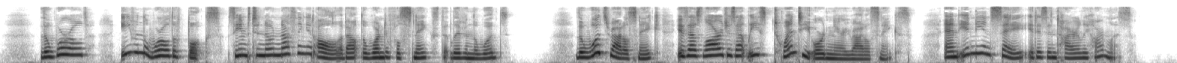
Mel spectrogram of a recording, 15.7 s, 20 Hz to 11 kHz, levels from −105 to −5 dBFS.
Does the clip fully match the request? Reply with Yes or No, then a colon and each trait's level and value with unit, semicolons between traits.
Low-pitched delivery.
No: very high, 250 Hz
